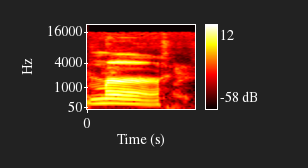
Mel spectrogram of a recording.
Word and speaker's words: myrrh: Myrrh? – Yeah, that's how you say it. – Myrrh. M-Y-R-R-H.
